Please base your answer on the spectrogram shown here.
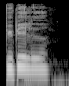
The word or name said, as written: bybillede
